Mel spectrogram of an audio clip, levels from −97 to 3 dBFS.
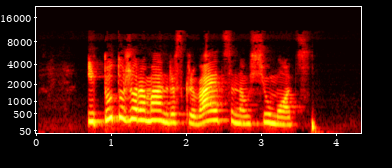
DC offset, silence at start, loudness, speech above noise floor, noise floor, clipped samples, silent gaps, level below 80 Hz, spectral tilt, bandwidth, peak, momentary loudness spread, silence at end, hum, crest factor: under 0.1%; 0.7 s; -19 LUFS; 50 dB; -69 dBFS; under 0.1%; none; -60 dBFS; -6 dB/octave; 11 kHz; 0 dBFS; 15 LU; 0.6 s; none; 20 dB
